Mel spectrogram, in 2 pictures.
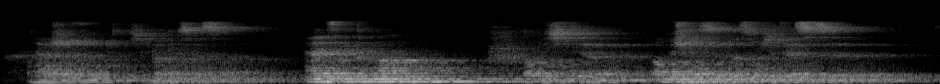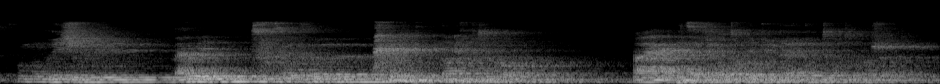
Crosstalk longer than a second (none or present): none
